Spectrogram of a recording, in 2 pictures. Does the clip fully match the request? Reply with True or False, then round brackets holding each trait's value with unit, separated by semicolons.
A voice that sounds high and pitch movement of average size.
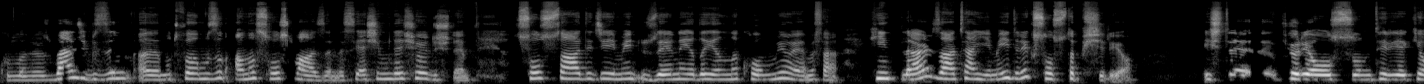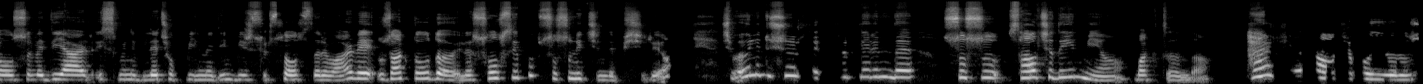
True (250 Hz; 4.3 semitones)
